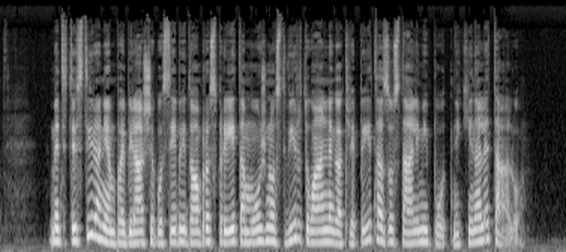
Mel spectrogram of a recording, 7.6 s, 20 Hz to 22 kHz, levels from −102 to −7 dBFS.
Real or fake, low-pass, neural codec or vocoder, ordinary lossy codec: fake; 19.8 kHz; vocoder, 48 kHz, 128 mel bands, Vocos; MP3, 96 kbps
